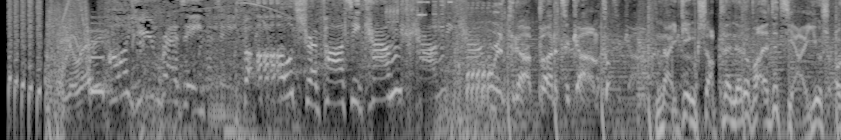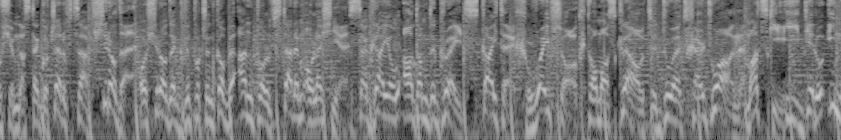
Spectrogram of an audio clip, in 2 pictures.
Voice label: spot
